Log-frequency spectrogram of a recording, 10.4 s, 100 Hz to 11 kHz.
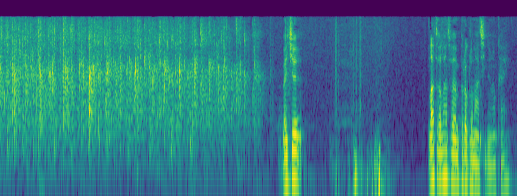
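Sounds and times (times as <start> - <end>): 
audience applauding: 0.0 - 5.5
speech: 5.6 - 6.1, 8.6 - 10.3.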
